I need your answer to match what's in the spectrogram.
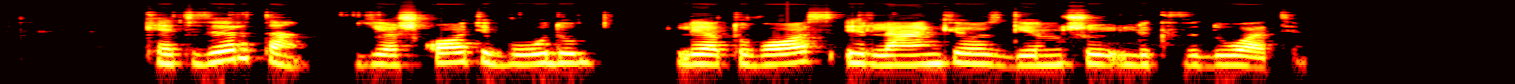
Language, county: Lithuanian, Kaunas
